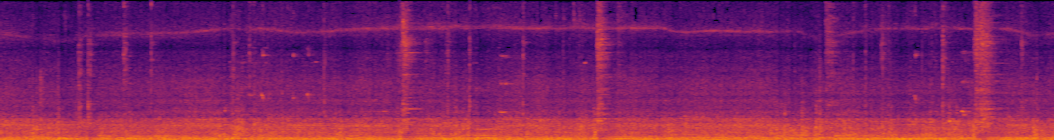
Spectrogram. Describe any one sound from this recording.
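An excavator bucket scrapes and knocks into rocky ground.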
